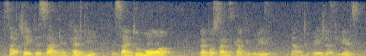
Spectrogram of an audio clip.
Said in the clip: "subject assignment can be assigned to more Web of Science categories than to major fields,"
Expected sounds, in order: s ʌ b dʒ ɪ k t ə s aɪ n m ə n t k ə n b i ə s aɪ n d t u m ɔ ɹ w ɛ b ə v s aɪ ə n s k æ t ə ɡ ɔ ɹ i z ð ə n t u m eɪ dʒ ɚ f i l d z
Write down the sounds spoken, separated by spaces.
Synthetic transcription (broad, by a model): s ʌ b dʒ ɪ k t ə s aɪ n ə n k ə n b i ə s aɪ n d t u m ɔ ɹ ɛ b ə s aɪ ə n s k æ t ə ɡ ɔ ɹ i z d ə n t u m eɪ dʒ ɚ f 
